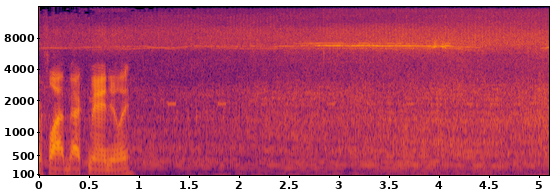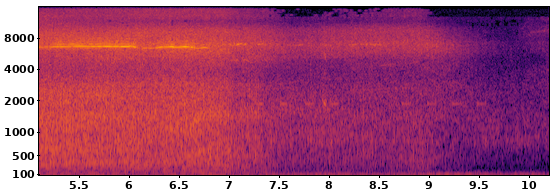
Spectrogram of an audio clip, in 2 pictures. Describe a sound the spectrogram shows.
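A drone's rotors whir loudly as it hovers and lands, then wind down.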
